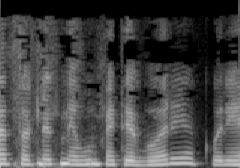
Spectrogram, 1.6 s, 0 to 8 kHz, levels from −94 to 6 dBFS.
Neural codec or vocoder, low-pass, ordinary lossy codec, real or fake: codec, 16 kHz, 2 kbps, X-Codec, HuBERT features, trained on balanced general audio; 7.2 kHz; MP3, 32 kbps; fake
